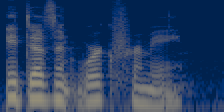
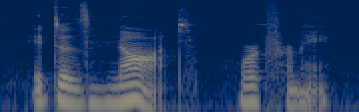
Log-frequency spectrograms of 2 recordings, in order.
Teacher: we stress the negative word itself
